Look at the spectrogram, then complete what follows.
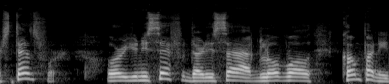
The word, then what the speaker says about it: UNICEF: letters okay let's see which are the abbreviations that are pronounced as words we know that aids also narrow then OPEC also pin this is the same in Spanish and UNICEF excellent so the rest of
